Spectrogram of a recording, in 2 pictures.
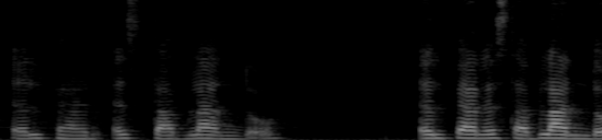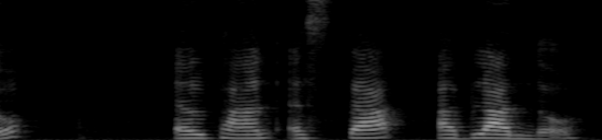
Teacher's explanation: if you say it quickly and the A and the HA sound, right, because H doesn't really make a sound, they kind of combine, so it becomes el pan está blando, and the bread is soft.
